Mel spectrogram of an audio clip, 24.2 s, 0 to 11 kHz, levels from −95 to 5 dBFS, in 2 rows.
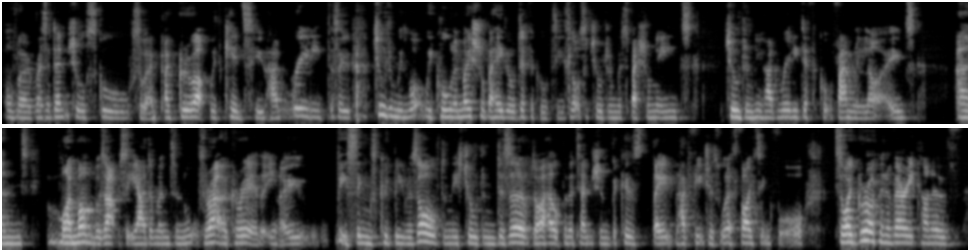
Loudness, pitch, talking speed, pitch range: -29 LUFS, 185 Hz, 195 wpm, 175-195 Hz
